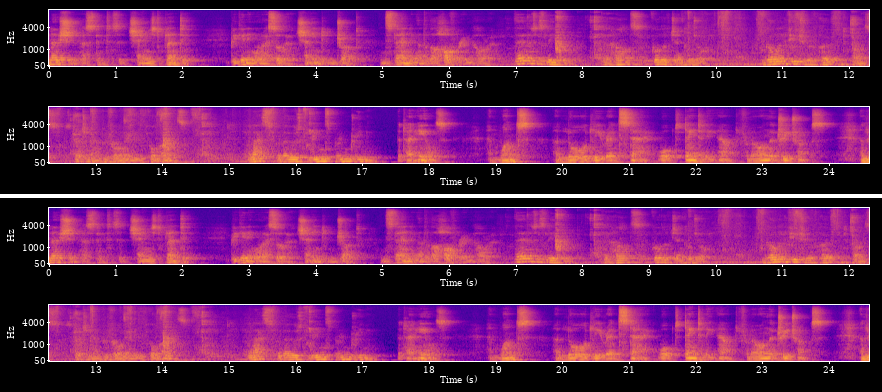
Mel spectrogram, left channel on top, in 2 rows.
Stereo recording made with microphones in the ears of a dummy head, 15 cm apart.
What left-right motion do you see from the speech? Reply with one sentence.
In this clip you hear the speech go from the left side to the right.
